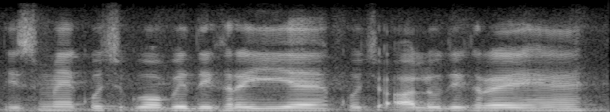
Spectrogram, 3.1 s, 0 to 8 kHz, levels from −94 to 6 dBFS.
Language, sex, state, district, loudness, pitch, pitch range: Hindi, male, Uttar Pradesh, Shamli, -17 LUFS, 135 Hz, 130-135 Hz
